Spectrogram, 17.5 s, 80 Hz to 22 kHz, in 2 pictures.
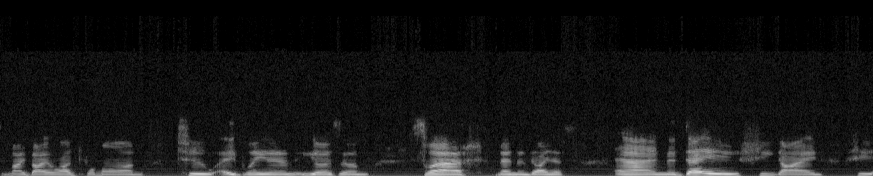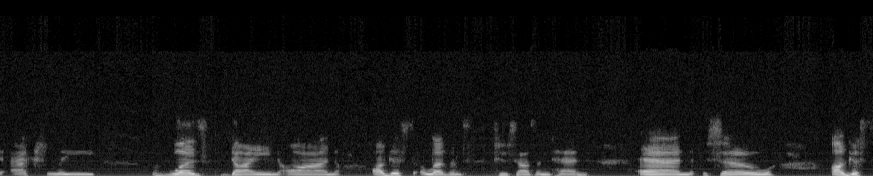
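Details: Adult woman with cerebral palsy, officially diagnosed at 31 as ataxic cerebral palsy (described as a mixed type, also called ataxic-spastic); slight speech impediment; ataxic dysarthria.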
